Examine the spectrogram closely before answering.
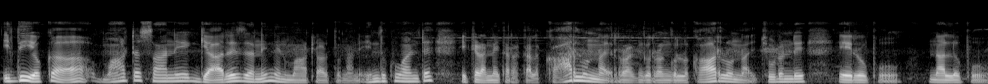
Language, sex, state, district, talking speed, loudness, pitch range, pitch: Telugu, male, Andhra Pradesh, Manyam, 135 wpm, -19 LUFS, 100-145 Hz, 125 Hz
